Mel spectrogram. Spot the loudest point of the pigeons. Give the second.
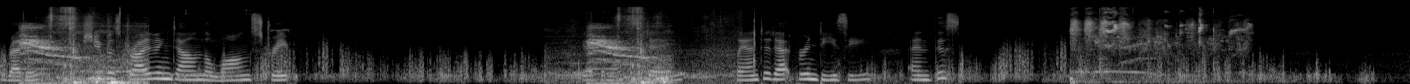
11 s.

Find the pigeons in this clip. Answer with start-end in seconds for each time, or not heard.
1.4-3.0, 5.4-7.5, 10.7-12.6.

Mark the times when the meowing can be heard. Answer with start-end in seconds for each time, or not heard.
0.1-1.5, 5.8-6.8, 10.4-12.4.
